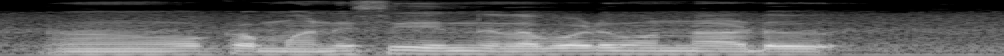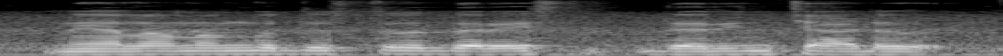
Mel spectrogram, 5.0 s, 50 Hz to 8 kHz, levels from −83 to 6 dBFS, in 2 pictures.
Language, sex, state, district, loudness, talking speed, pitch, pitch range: Telugu, male, Telangana, Hyderabad, -15 LUFS, 95 wpm, 115 Hz, 115-125 Hz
